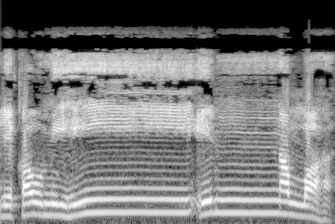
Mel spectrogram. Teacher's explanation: فهنا الهاء صارت ياء يعني حرف مد وجاء بعدها الهمزة · Term: صلة كبرى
